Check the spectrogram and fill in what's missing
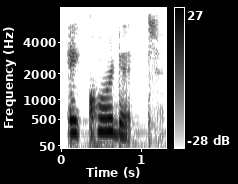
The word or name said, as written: achordate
